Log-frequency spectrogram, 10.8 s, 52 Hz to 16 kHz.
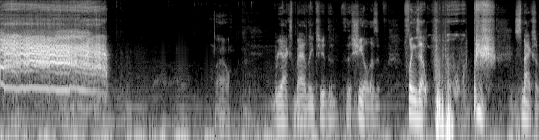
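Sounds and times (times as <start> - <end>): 
person's voice imitating a screaming metal bird: 0.0 - 2.2
speech: 5.6 - 10.7.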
